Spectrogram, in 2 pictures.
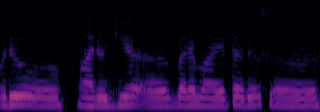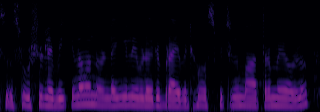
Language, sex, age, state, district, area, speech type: Malayalam, female, 30-45, Kerala, Kottayam, rural, spontaneous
